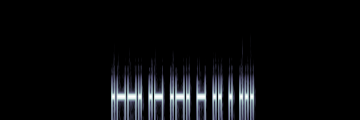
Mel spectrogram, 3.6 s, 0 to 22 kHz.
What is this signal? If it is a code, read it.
Morse code, heard as a keyed tone, about 44 wpm, 700 Hz. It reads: PARTIES
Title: ES:S Suffix - Top 100 Words with Base Words 45wpm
